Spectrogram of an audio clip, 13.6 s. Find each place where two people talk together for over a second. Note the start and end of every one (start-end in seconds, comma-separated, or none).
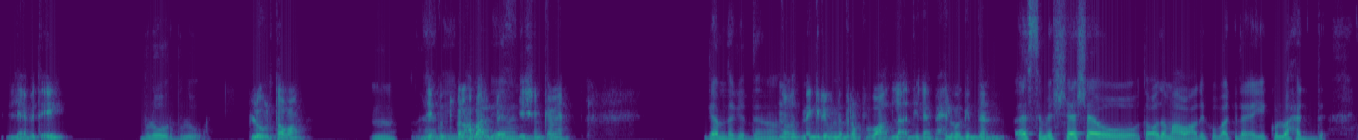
4.2-5.4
